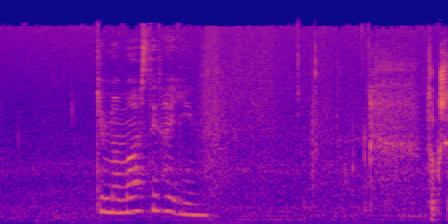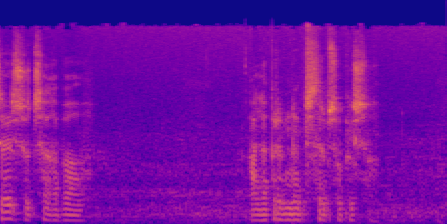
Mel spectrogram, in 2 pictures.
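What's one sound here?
A man speaks in a tense voice close by.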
